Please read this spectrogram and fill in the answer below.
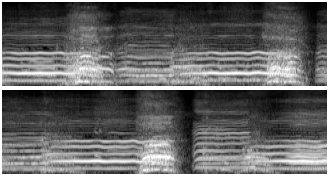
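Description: Intro music of chanted singing in long held notes, the phrases breaking off and starting again about every two seconds.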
